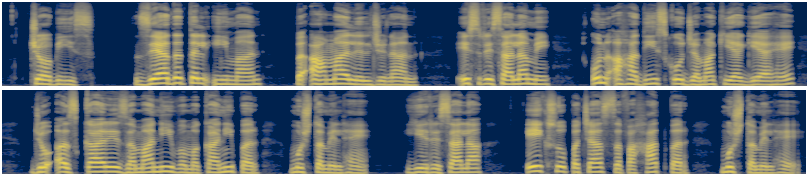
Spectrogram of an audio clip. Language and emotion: Urdu, neutral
